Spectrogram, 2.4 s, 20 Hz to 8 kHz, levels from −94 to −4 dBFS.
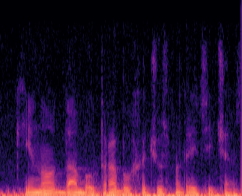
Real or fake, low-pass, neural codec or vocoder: real; 7.2 kHz; none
